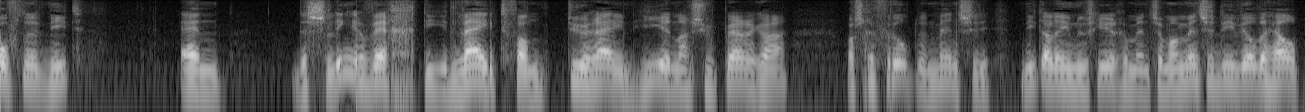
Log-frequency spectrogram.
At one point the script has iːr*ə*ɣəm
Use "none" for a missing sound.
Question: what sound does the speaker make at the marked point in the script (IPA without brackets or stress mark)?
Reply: ə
